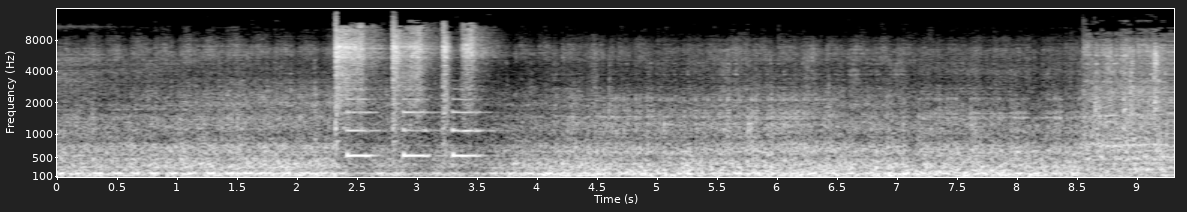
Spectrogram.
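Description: A railway carriage rolls slowly along the track with a low rumble.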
